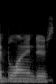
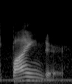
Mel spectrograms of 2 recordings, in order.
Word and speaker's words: binder: Anna look up Sky blinders staff you're welcome you mean binder you keep saying Blinder it's binder you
